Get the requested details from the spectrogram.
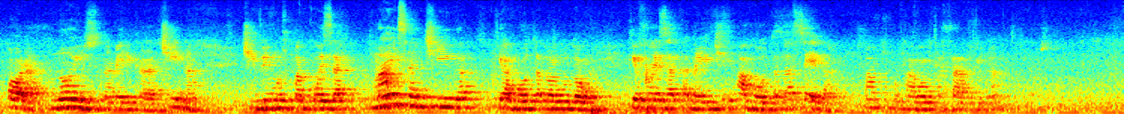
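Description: A woman speaks with animation through a microphone in a large echoing room.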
